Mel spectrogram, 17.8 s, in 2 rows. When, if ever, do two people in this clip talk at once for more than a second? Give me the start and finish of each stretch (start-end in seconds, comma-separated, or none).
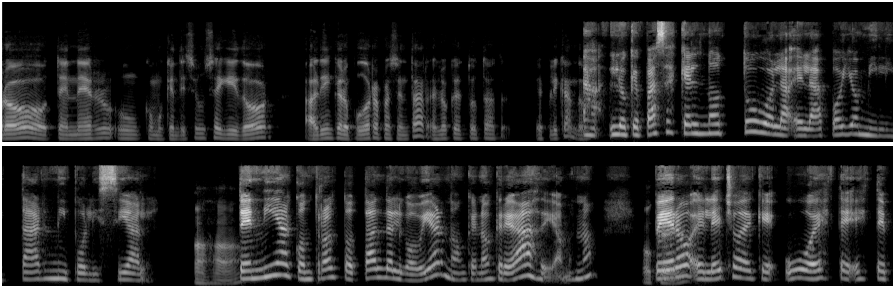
none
